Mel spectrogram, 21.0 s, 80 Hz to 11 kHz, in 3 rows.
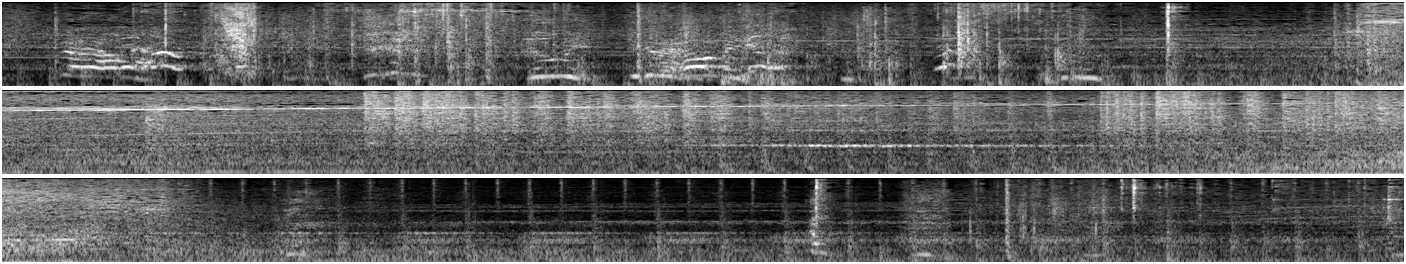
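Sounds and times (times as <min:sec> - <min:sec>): eerie drone with high tone: 0:06.1 - 0:18.8.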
